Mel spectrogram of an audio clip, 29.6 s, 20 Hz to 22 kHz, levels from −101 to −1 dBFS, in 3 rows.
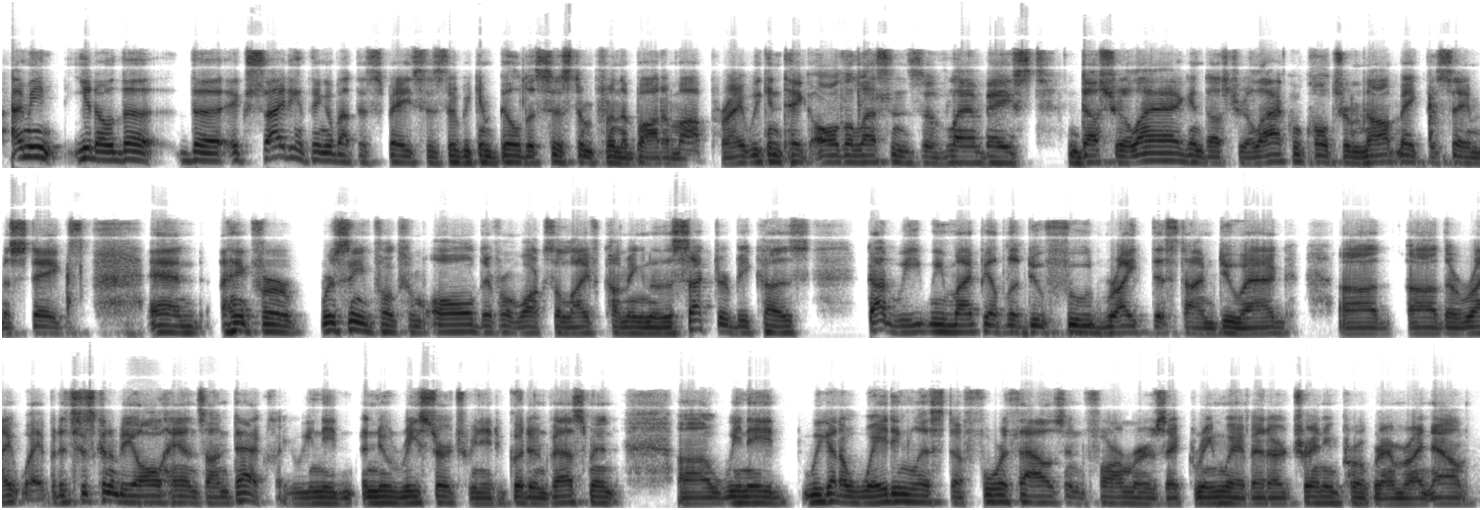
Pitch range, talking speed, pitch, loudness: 105-125 Hz, 240 wpm, 115 Hz, -16 LUFS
